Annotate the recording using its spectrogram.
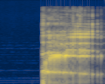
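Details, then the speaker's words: A single loud, voiced belch of under a second rises abruptly from silence, from a model/streamer who says she burps all the time; ordinary belching (eructation). "I mean, if y'all know me, y'all are going to know that I burp all the time."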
